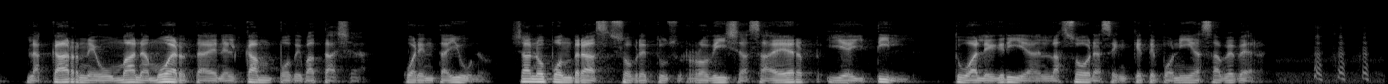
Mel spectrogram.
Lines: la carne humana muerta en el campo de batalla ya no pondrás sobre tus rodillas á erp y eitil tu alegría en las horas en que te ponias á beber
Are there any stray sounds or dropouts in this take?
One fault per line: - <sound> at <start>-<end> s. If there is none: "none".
- laugh at 13.1-13.7 s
